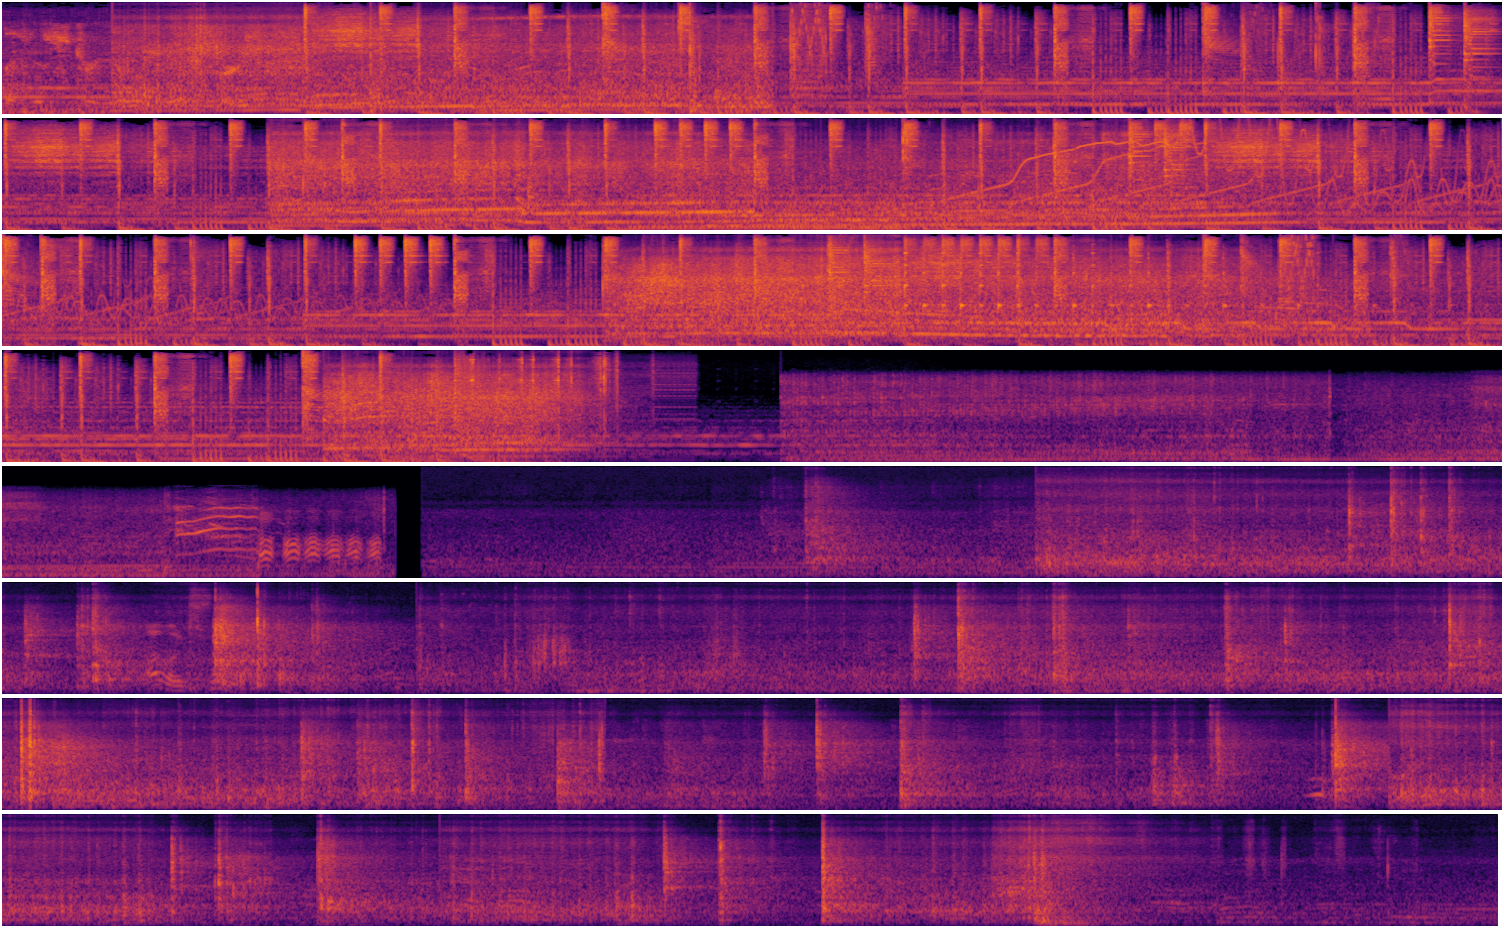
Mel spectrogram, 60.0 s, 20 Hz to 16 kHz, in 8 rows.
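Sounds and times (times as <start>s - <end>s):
skateboard wheels rolling on pavement: 32.9s - 59.9s
skateboard clacks and landings: 33.8s - 58.3s.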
